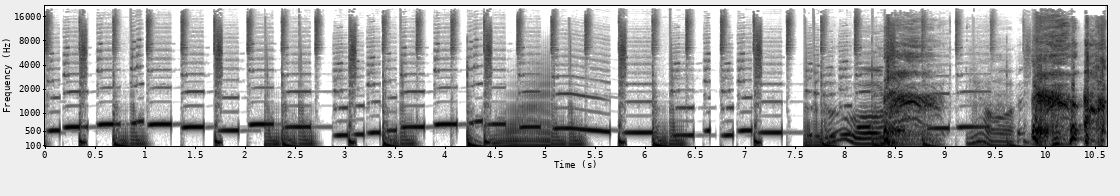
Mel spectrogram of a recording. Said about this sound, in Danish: Ej, vi kan ikke have det helt afsnit, hvor du hoster så meget igen. det kan vi ikke.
